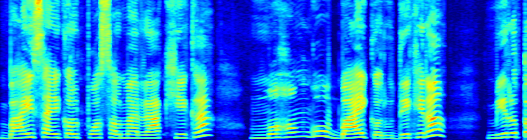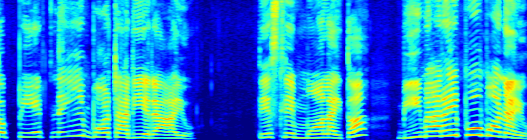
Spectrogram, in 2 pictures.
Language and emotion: Nepali, disgusted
